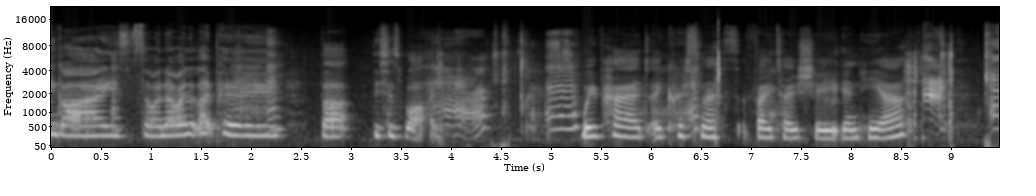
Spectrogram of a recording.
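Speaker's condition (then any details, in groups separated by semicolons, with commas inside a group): No condition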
